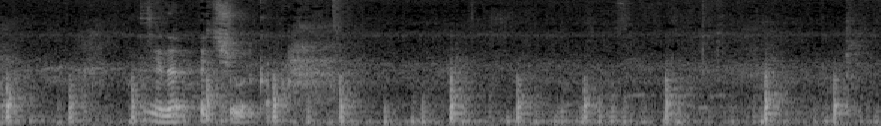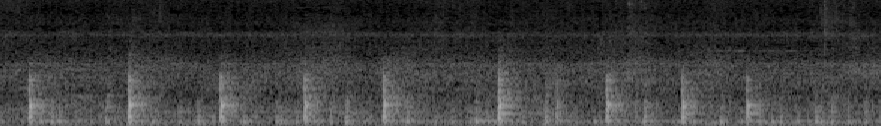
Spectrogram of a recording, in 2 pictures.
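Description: Pieces of fish are set down softly in a metal pot.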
